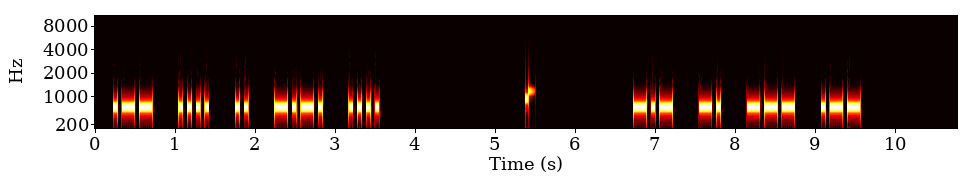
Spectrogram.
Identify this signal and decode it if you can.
Morse code, heard as a keyed tone, about 22 wpm, spaced as for 16 wpm, 700 Hz. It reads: WHICH KNOW
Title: 2x Character Spacing - Top 200 Words - 22wpm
